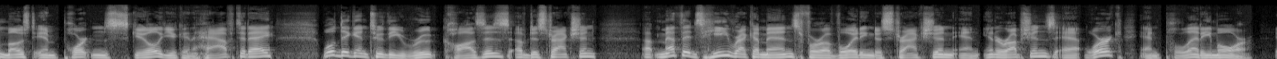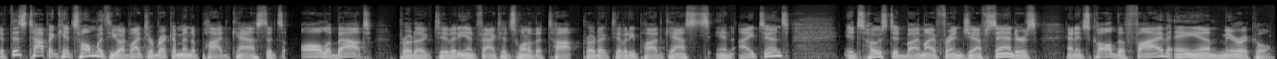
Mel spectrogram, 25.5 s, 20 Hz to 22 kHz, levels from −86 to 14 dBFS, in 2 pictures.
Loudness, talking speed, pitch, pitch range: -16 LUFS, 165 wpm, 115 Hz, 105-135 Hz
